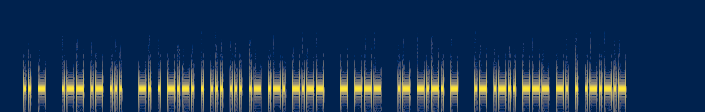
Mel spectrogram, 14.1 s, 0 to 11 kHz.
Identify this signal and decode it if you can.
Morse code, heard as a keyed tone, about 25 wpm, 700 Hz. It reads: IT WAS NECESSARY TO ACT ALONE.
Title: Sentences from Top 1000 Words - Review Part 1 - 25wpm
